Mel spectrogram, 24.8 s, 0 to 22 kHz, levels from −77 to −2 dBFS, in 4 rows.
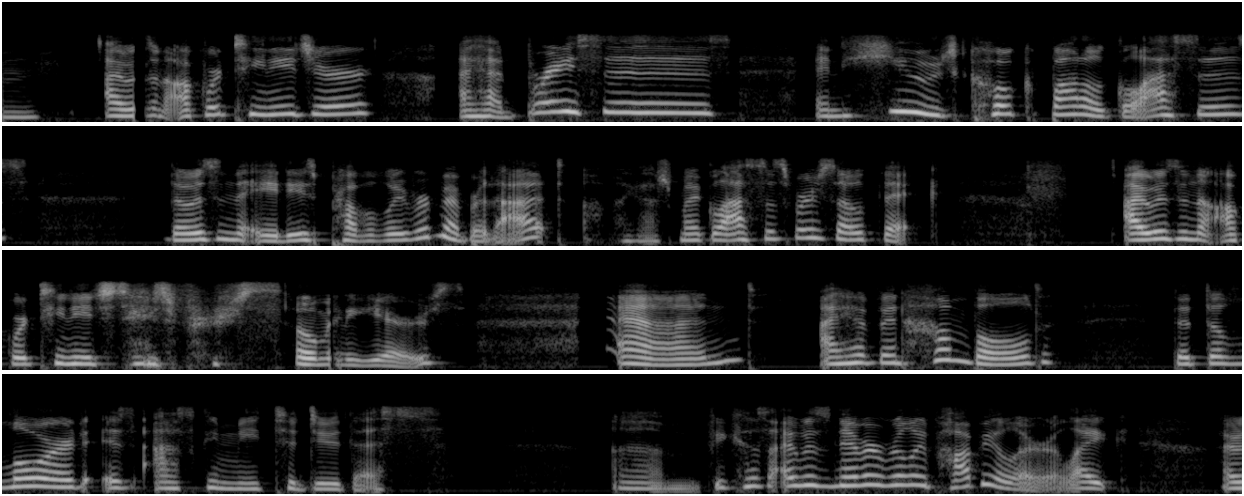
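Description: At 0.65 to 0.78 s, just before "awkward teenager I had", lost AMR speech frames give a short smeared, fading stretch, consistent with about three 20 ms frames concealed by repeating the last good pitch and vocal-tract settings. At 14.03 s, after "stage for so", a single lost frame causes a brief dip.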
